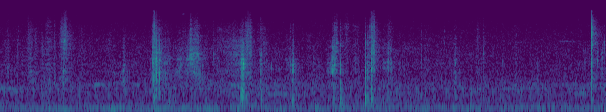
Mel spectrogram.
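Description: Oracle cards being shuffled by hand: a few faint, scattered flicks and taps, then a sharper click near the end as a card is laid on the table.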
